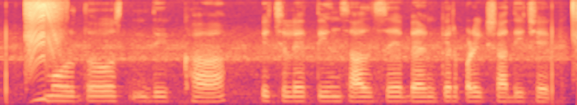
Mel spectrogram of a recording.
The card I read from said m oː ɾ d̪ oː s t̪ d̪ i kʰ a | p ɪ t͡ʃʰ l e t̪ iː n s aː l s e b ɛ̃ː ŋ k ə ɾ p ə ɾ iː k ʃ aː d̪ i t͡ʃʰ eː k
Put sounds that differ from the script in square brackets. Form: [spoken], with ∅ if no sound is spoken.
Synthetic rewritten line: m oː ɾ d̪ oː s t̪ d̪ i kʰ a | p ɪ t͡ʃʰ l e t̪ iː n s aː l s e b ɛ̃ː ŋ k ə ɾ p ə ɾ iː k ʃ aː d̪ i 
